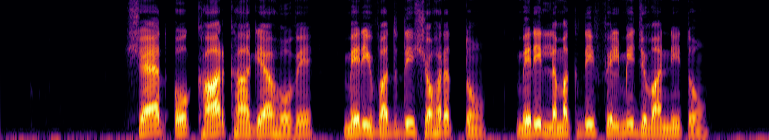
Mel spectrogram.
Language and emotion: Punjabi, neutral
